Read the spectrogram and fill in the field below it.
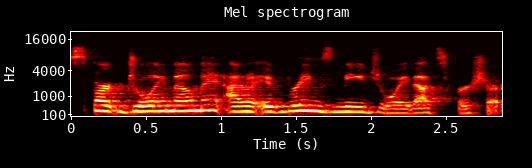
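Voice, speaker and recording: A woman at medium pitch speaks in a somewhat breathy voice with a Southern US accent. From US South. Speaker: professional organizer and podcaster. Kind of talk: product review vlog. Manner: animated.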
